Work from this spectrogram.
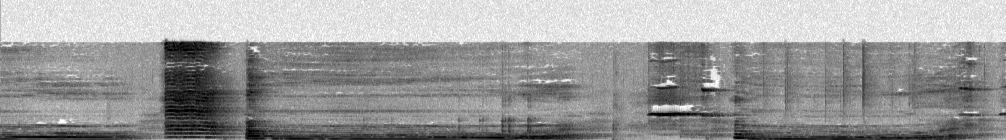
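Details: A pet dog howls, seemingly annoyed by a sound, in long drawn-out tones that slowly slide downward and end with a short dip, three howls separated by brief pauses, with a short higher yelp near the start.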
